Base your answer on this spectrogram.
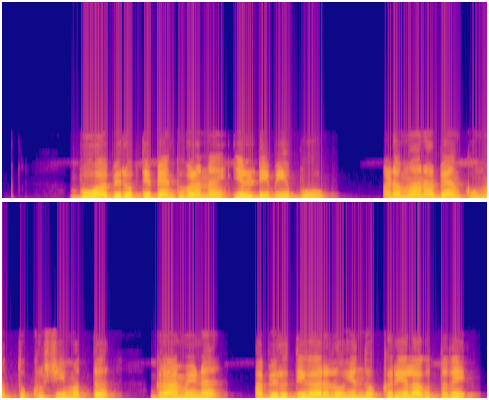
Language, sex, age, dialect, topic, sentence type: Kannada, male, 46-50, Dharwad Kannada, banking, statement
